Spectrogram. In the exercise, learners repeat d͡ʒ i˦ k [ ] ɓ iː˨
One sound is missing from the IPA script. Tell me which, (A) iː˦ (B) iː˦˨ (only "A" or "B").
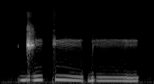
B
